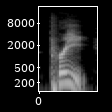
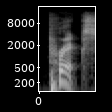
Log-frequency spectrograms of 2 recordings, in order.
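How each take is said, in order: First: The word ends in a vowel, no ks sound. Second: The word ends with a ks sound. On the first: "if you want us to call it pre" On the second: "Don't spell it pricks"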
